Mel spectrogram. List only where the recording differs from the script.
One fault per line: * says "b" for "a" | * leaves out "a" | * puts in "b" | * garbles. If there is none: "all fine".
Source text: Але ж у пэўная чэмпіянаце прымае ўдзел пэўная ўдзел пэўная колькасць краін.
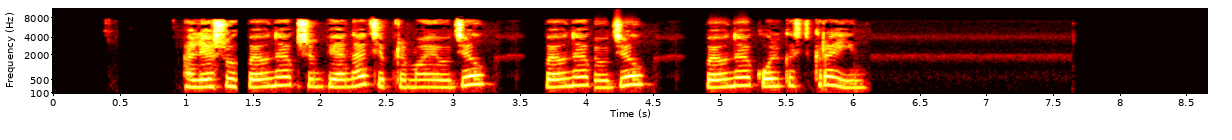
all fine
